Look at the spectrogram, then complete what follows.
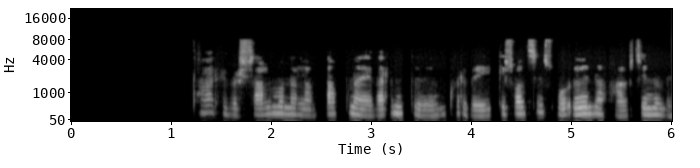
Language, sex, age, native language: Icelandic, female, 40-49, Icelandic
